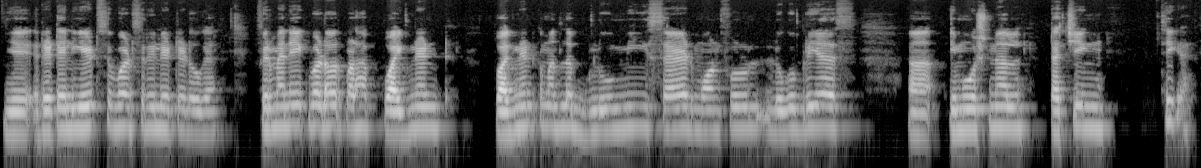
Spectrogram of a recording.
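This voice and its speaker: Guy teaching vocab for exams, listing words fast with silly memory tricks, kinda high voice, muffled lo-fi sound. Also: darkish tone. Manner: brisk listing of synonyms with jokey memory tricks. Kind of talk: exam-prep vocabulary lesson.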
